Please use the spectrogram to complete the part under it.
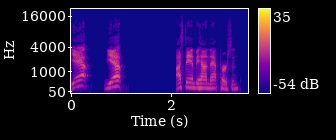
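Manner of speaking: sudden put-on American Southern accent. Imitating people who just go along with it: put-on southern accent. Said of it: "I don't know why I went Southern there".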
